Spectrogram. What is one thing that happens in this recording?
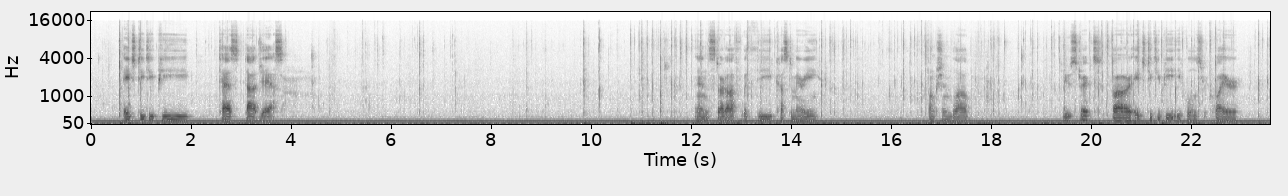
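Keys click rapidly on a keyboard.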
